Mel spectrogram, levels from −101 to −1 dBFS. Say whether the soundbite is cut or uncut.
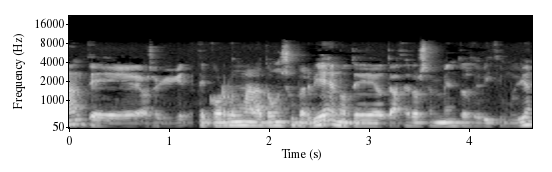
cut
